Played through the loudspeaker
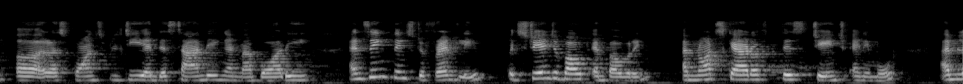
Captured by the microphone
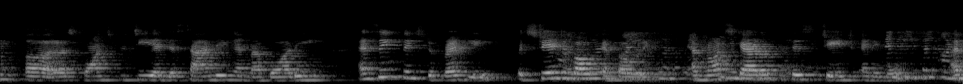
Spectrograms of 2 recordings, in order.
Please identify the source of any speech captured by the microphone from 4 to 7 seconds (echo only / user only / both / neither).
both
